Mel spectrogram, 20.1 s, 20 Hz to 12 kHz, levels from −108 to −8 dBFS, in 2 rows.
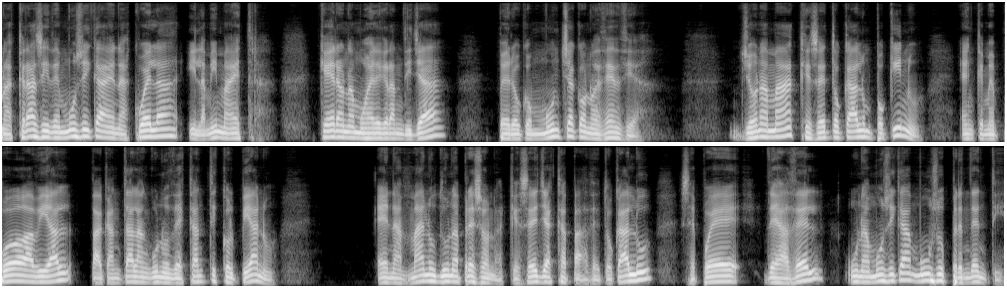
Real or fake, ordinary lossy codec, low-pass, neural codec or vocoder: real; none; none; none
